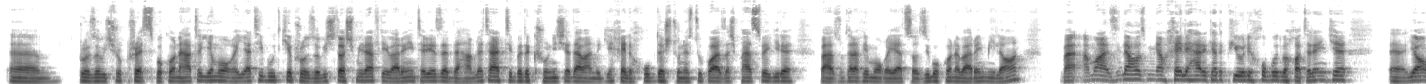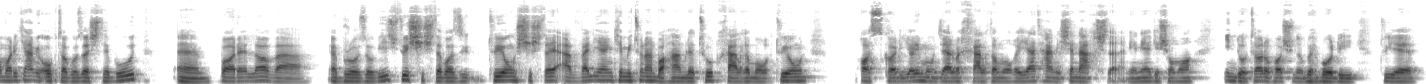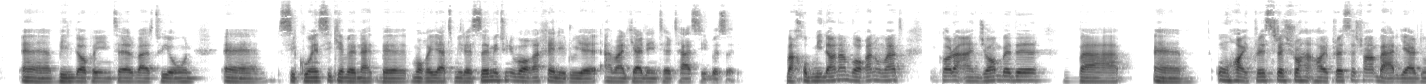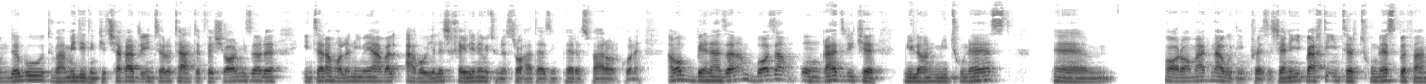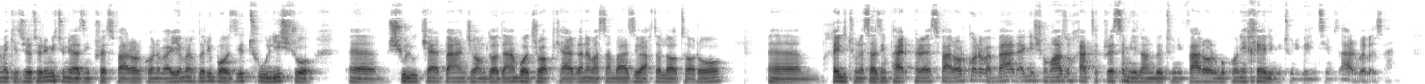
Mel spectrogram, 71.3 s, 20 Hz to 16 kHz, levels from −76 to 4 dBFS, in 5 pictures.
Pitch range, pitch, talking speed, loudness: 105-125 Hz, 115 Hz, 190 wpm, -22 LUFS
